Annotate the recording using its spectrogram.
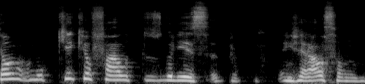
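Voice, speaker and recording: A woman with a German accent speaks at a fairly low pitch and a fairly slow pace, her tone dark and mellow. Her voice is somewhat breathy, the sound dry and close with no echo. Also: very clean recording, silent background. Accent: German-accented Brazilian Portuguese. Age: 60s. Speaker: doctor. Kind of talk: interview testimony. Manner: halting.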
